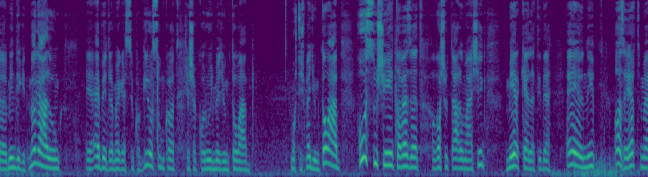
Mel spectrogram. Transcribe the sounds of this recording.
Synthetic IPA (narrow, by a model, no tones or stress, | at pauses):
mind̪iɡit̪mɛɡaːlːuŋk | ɛbeːd̪rɛmɛɡɛsːykɒɡiɾo̞suŋkɒt̪eːʃɒkːo̞ɾuːɟmɛɟyŋkt̪o̞vaːbː | mo̞ʃt̪iʃmɛɟyŋk̚t̪o̞vaːbː | ho̞sːuːʃeːt̪ɒvɛzɛt̪ɒvɒʃut̪aːlːo̞maːʃiɡ | meːrkɛlːɛt̪ːid̪ɛɛljønːiɒzeːrt̪mɛ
